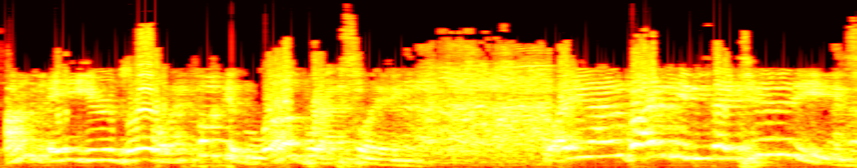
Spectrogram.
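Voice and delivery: hammed-up eight-year-old outburst; indignant excited kid. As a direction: whine up high at being left out. Excited, indignant child in retold scene.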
